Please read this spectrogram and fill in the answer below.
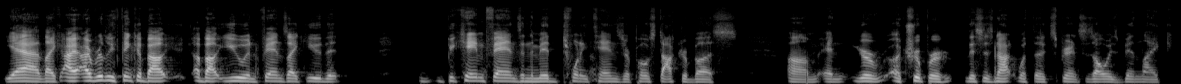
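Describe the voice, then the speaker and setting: A man's voice: medium pitch, fairly even intonation, normal speed, sharp tone, dry recording. A man with a mid-range voice hosts a casual sports stream. He talks conversationally, working out his thoughts aloud and sometimes leaving them unfinished. The sound is close and dry, with very little room in it. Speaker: host of an audio play-by-play fan stream. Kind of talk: casual sports chat, answering listeners during play.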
